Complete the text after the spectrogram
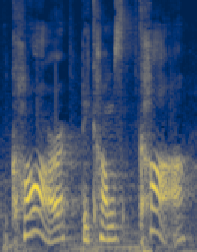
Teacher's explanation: they might drop the R sound.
